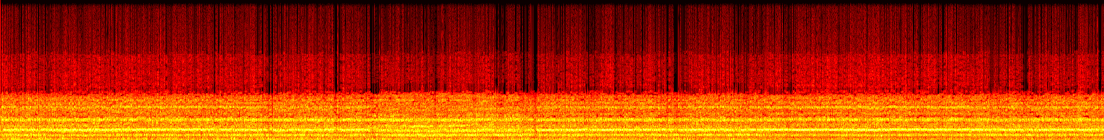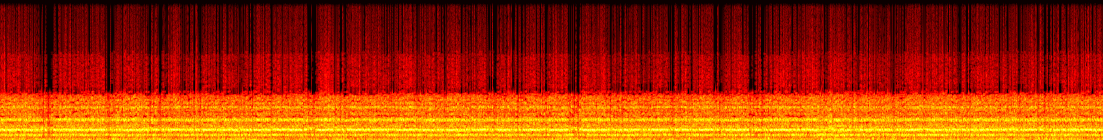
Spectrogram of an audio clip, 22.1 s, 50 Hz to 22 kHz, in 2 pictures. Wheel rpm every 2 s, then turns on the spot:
230, 230, 220, 230, 230, 230, 230, 230, 230, 230, 230.
none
